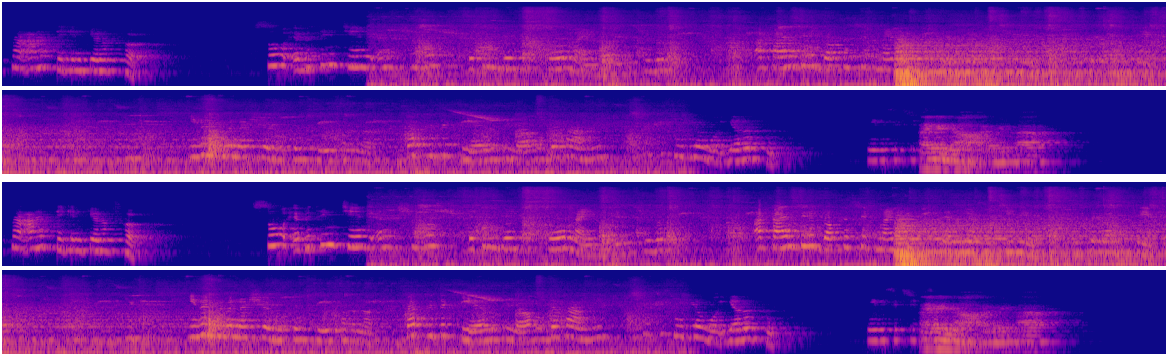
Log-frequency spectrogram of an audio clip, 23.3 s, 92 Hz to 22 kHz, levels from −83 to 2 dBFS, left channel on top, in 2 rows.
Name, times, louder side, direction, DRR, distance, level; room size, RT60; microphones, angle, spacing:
voice 1, 0.1-1.4 2.5-6.7 7.5-11.8 12.9-13.0 13.5-17.7 18.0-19.4 20.3-21.1, right 3 dB, 45° right, 5 dB, 0.4 m, -38 dB
sound 1, 3.6-18.5, equal, 10° right, 0.9 m, -38 dB
sound 2, 8.9-16.9, equal, 80° right, 1.1 m, -33 dB
voice 2, 20.8-22.0, left 1 dB, 40° left, -10 dB, 0.9 m, -38 dB
5.0 x 2.1 x 3.4 m, 0.87 s
head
